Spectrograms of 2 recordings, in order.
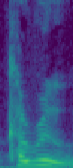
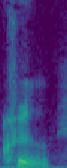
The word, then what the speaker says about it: Crewe: Madame Pascal pronounced it as if it were Karu instead of crew.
